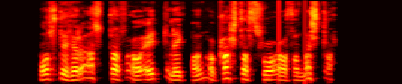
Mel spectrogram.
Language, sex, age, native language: Icelandic, male, 60-69, Icelandic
